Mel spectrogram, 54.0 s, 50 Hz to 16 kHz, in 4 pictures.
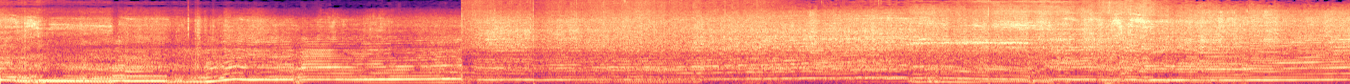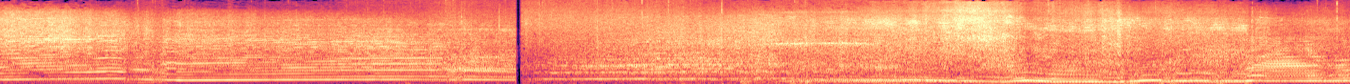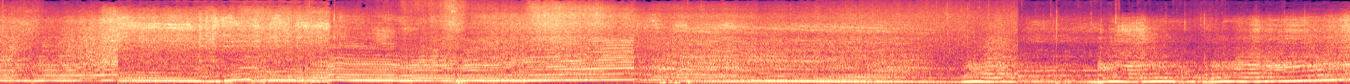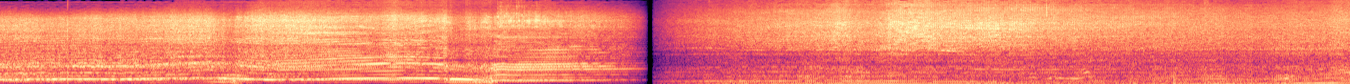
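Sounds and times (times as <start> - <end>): race car engine revving: 0.0 - 54.0
tyres hissing on wet road: 4.7 - 15.6, 16.2 - 27.2, 47.1 - 54.0.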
